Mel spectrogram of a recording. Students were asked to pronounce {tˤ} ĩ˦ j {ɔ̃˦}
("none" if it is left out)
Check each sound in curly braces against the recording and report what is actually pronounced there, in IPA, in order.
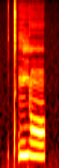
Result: tʼ, ɔ̃˦

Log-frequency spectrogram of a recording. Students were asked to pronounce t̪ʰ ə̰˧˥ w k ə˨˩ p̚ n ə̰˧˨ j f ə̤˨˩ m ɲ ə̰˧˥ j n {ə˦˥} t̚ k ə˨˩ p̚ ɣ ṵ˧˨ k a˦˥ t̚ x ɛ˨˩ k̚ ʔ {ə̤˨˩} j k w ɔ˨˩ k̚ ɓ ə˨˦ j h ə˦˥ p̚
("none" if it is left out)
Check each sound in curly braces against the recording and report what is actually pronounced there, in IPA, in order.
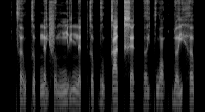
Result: ə˨˩, ə̤˨˩

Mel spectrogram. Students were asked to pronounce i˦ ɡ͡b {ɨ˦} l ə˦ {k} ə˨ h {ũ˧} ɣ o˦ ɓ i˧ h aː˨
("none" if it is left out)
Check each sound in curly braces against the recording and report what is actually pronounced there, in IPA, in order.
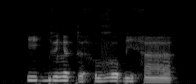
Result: ɨ˦, k, u˧

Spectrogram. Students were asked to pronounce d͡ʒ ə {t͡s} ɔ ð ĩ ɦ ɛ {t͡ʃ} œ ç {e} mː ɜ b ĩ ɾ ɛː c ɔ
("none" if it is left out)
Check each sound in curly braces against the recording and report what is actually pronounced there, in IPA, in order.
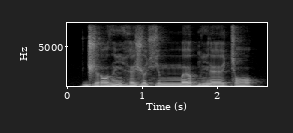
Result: ɾ, ʒ, e

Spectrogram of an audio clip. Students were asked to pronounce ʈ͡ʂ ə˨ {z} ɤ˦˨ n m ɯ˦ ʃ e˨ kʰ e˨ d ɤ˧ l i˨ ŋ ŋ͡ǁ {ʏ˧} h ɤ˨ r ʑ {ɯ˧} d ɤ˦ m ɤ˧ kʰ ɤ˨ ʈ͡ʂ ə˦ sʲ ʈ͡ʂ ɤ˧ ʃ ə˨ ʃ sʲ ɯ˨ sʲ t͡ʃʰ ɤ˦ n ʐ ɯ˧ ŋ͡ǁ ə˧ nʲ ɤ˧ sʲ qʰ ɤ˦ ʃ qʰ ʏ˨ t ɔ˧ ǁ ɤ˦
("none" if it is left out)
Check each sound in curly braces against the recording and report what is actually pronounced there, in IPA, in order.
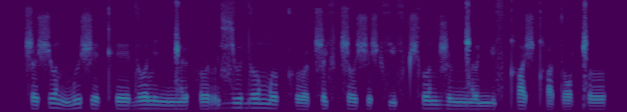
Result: ʃ, ʏ˨, ɯ˦

